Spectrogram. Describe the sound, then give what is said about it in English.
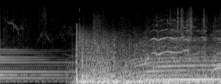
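A horse on a West Texas ranch whinnies sharply and loudly in fear as it rears, nearly throwing its rider, its high, wavering cry rising over a sudden rumbling burst of noise from an explosion, agitated. “One of the horses rears in fear, nearly throwing its rider.”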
